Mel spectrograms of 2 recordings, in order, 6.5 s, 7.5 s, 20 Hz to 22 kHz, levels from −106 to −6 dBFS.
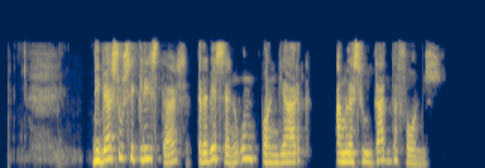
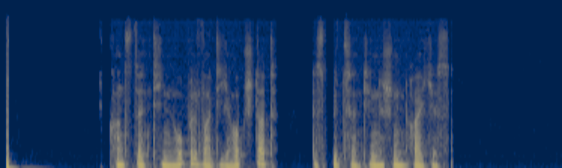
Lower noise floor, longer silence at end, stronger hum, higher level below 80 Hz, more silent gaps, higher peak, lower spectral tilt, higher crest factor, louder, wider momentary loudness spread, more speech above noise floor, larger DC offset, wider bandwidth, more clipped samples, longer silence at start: second, -43 dBFS vs under -90 dBFS; second, 0.6 s vs 1.55 s; neither; about the same, -56 dBFS vs -52 dBFS; first, 2.56-2.63 s, 4.15-4.46 s vs none; first, -2 dBFS vs -12 dBFS; second, -3 dB/octave vs -7.5 dB/octave; second, 18 dB vs 30 dB; first, -17 LUFS vs -42 LUFS; first, 15 LU vs 12 LU; second, 26 dB vs over 50 dB; neither; second, 8.4 kHz vs 12.5 kHz; neither; first, 0.45 s vs 0.1 s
